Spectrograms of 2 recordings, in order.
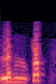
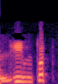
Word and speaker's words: lân tuất: Như chữ tuất này thường nó không đi một mình được, hay đi chung với chữ lân bằng tước lân tuất, và có người đọc là liên tuất cũng được, thưa quý vị.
